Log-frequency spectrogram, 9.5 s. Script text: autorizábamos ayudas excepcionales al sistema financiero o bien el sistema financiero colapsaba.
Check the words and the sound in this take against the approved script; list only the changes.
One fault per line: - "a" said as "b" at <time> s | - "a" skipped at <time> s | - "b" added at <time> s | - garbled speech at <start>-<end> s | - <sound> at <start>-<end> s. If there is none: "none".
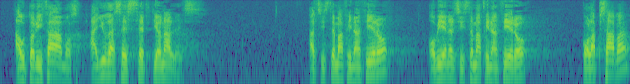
none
